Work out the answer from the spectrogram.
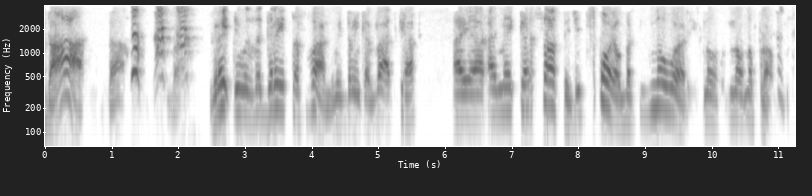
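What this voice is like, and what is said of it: Put-on Russian accent. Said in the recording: “I've got Russian and Ukrainian friends. That is so good. ... Was that fun to do a different accent?”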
